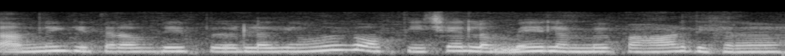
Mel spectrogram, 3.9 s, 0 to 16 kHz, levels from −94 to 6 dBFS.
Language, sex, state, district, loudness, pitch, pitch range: Hindi, female, Uttarakhand, Uttarkashi, -16 LUFS, 220 Hz, 210-235 Hz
